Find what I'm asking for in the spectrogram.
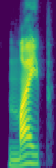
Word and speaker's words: Maip: This new Megaraptorid is named MIPE, I think is how you pronounce it. It's spelled M-A-I-P. That's basically how you pronounce it in Spanish and English.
